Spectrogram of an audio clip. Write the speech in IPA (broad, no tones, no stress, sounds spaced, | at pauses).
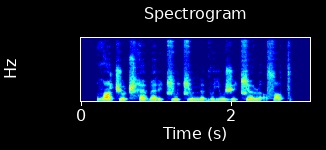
ðˤ ɛ t͡ʃ u ʈ͡ʂʰ æ b æ ɾ y t͡ɕ u t͡ɕ u n œ d̪ u j u ʒ y t͡ɕ œ ɹ æ̰ sˤ y tˤ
